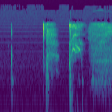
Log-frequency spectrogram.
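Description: Coughs from a dry throat: a faint tick, then a few short, harsh, breathy bursts, the last one longer and raspier, heard alone without talk.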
